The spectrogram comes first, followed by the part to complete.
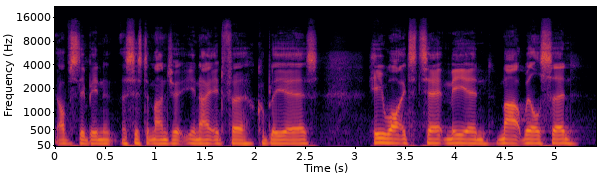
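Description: A man with a Yorkshire accent talks at a fairly quick pace in a monotone, flat intonation, on a very clean recording with a silent background. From northern England, Scarborough, North Yorkshire. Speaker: former footballer and youth coach. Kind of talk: interview storytelling. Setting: stadium lounge recording.

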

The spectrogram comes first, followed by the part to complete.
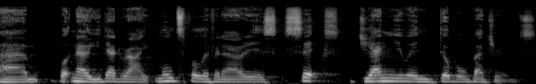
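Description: Fairly slow with hardly any pauses, a man speaks at a medium pitch with fairly even intonation in an unremarkable speaking voice. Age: 40s. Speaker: real estate agent. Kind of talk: casual chat. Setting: inside a house for sale.

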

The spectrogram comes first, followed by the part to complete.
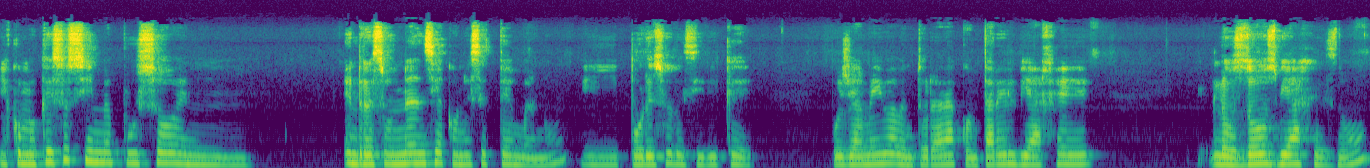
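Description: Her dark, mellow voice is medium in pitch, and the woman keeps a moderate pace with fairly even intonation. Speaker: writer. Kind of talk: casual chat.

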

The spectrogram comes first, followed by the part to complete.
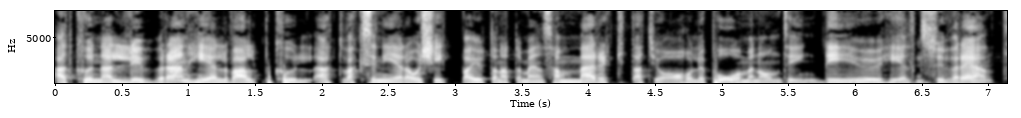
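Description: A woman with a very deep, low pitch and ordinary pitch variation speaks at a moderate pace with hardly any pauses. The recording is very clean, with a silent background and a dry, close sound with no echo. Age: 50s. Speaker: veterinary nurse and dog behaviour consultant. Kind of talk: casual chat.

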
